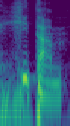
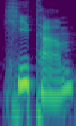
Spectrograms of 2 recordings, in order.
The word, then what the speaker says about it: hitam: a di syllabic word this claims that the stress is final unless the um penultimate syllable is closed he tam it is not closed it's open but yes the stress is on the penultimate syllable and this is probably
